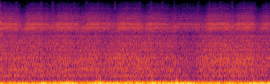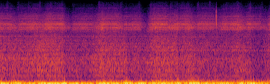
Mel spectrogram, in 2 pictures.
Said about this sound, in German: Es ist kein Schiff, es ist kein Auto, es ist ein Zug.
